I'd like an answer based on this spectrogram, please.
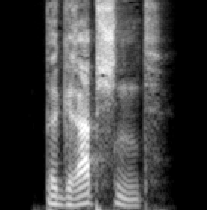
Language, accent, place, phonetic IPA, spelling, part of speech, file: German, Germany, Berlin, [bəˈɡʁapʃn̩t], begrabschend, verb, De-begrabschend.ogg
- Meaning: present participle of begrabschen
